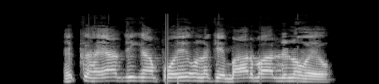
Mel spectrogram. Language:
Sindhi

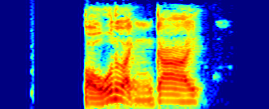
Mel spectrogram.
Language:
Cantonese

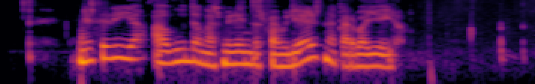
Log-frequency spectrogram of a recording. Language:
Galician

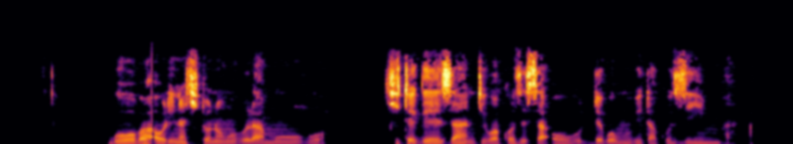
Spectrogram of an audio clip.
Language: Ganda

